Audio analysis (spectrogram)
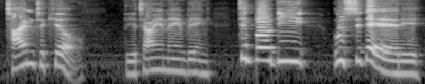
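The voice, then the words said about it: Bad put-on Italian accent. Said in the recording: “That's my best worst Italian accent ... Yeah, that's terrible.”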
